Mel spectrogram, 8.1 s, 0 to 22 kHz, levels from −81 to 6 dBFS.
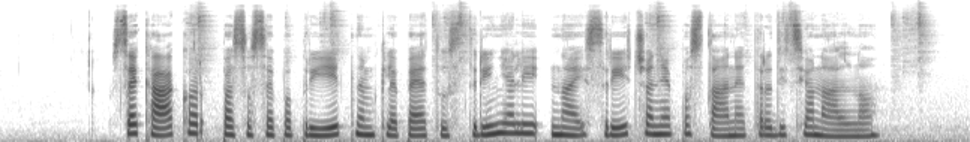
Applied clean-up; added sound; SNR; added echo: none; Cutlery, silverware; 20 dB; none.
